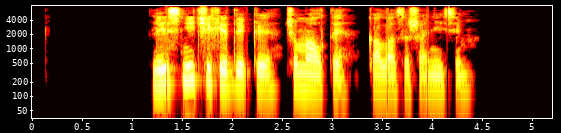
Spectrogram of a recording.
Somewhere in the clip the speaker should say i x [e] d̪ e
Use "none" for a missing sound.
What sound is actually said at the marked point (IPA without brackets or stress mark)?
e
